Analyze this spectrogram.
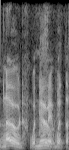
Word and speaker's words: NōD: Rob Gupta founder of n OD co-working I pronounced alright or nod we call it node would new it with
